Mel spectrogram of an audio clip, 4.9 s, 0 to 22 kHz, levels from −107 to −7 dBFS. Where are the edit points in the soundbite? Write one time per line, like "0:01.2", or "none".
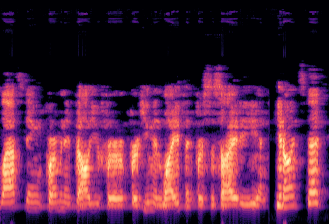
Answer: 0:03.9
